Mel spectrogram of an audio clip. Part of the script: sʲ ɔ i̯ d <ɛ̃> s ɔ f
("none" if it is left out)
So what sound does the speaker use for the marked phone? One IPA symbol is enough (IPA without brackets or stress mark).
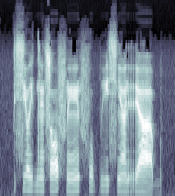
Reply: ɛ̃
